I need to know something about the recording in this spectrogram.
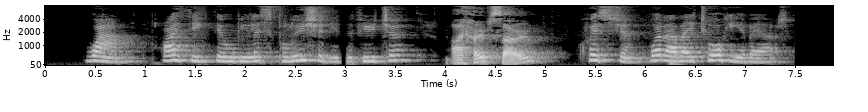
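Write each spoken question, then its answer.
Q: What are they talking about?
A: Pollution in the future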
